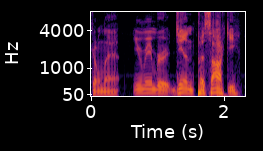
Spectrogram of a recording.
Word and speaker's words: Psaki: You remember Jen Psaki? You don't pronounce the P.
